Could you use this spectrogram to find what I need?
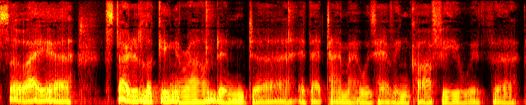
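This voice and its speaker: The speaker talks at a very slow pace with an American accent. The voice is somewhat breathy and swings very widely in pitch. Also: man. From US Midwest, Rockford, Illinois. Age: 70s. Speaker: Meals on Wheels volunteer. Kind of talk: interview. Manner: hesitant, many fillers.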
